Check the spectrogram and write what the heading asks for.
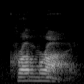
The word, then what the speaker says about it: Crumry: Crumry is how you say that. He informed us that was the way you say it.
